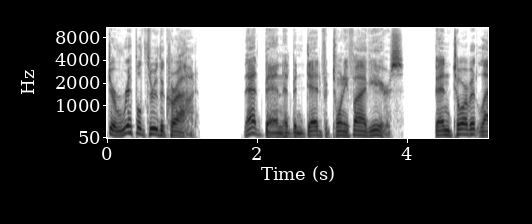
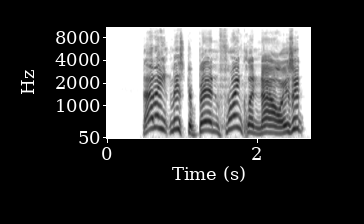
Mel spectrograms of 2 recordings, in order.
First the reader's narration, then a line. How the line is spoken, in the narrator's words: cried someone from the shore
